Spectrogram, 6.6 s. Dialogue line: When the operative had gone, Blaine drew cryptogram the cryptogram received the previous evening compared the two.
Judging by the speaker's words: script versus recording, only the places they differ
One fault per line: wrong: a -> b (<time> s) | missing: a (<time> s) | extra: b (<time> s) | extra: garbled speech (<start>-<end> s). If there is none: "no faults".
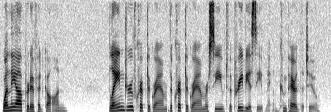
no faults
